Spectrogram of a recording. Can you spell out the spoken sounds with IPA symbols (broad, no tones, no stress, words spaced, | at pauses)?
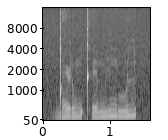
ɡ͡ǃæɭɾumkʰemim ulʲ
